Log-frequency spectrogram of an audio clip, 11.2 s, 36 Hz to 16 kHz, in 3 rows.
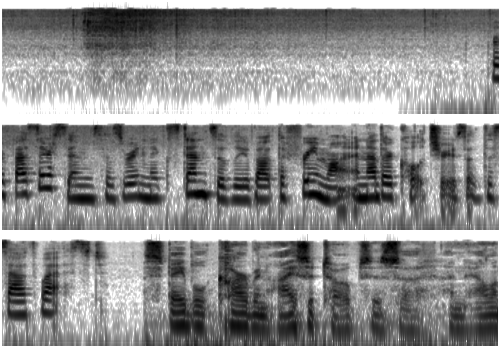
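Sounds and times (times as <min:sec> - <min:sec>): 
animal fat sizzling on hot rock: 0:00.0 - 0:06.9
speech: 0:03.7 - 0:11.1.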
